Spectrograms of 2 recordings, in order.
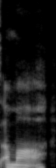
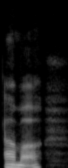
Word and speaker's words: Amma: Jesus, Amma. I gasp a cry, hearing his vowels betray him like they used to as he pronounces it Emma.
